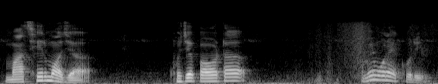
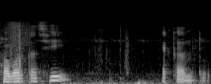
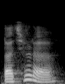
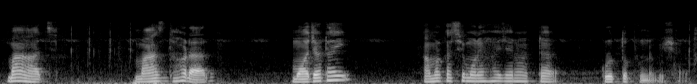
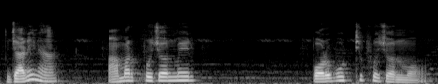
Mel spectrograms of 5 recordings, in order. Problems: none marked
